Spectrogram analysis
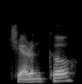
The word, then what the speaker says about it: Črnko: So the first wine here, if you're not familiar with the Slovenian pronunciation, is pronounced Črnko. It's like a ch, is that first letter. So Črnko Jareninčan.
